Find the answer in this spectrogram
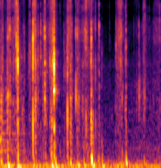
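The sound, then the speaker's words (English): Quiet rapid papery riffling and flicking as a card is shuffled back into the encounter deck of a card game, a dense run of soft snaps that thins out toward the end. No voices. “So then I gotta take the top card. And then from the encounter deck and shuffle in with the rest.”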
